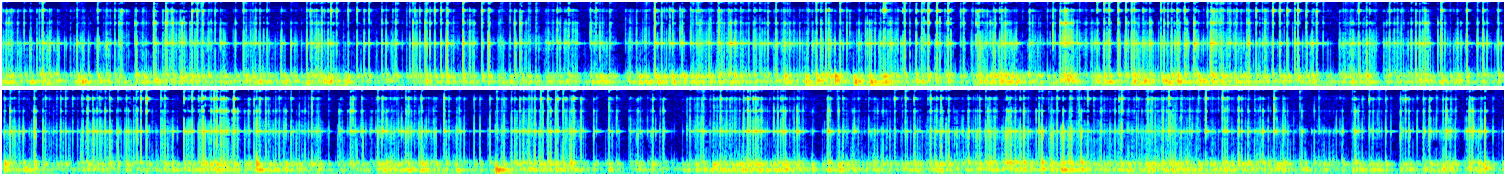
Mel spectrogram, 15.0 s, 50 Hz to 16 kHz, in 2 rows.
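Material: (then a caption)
Rhinestones. Long acrylic nails scratch and tap a hand-sized hollow cylinder sleeve covered in purple rhinestones that sits on top of a microphone. The result is a steady, dense stream of rattling, clicking scratches, with a midrange body around 480 Hz and bright glittery overtones. The level stays even throughout the clip.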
